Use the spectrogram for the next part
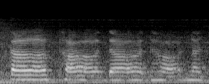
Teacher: फिर है दंत, यानी ये वाले ये तावर्ग कहलाते हैं, और जब हम बोलेंगे तो ये हमारे दांतों से स्पर्श करते हुए निकलेंगे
